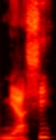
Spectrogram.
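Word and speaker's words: Nyarth: name just like him which in japanese is nashi it's like nasi but they pronounce it more like nyashi and it's scary for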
